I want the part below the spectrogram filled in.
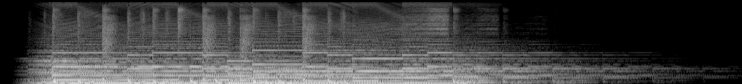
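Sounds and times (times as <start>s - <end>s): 
funny happy summer travel vlog music sting: 0.4s - 5.3s.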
